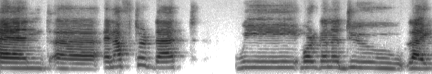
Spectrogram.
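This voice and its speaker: A woman's fairly high voice with a non-native accent and fairly even intonation. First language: not English. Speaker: figure drawing teacher. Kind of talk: online class instruction.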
